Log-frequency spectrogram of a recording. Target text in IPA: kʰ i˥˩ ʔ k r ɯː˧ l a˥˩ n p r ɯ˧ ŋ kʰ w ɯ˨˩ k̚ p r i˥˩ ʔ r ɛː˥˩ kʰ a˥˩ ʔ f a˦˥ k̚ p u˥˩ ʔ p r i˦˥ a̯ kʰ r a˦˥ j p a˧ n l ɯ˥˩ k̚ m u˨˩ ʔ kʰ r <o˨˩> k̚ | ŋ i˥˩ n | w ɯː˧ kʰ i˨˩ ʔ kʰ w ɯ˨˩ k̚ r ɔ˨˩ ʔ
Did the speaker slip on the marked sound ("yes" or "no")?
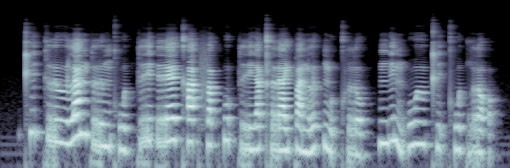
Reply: no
